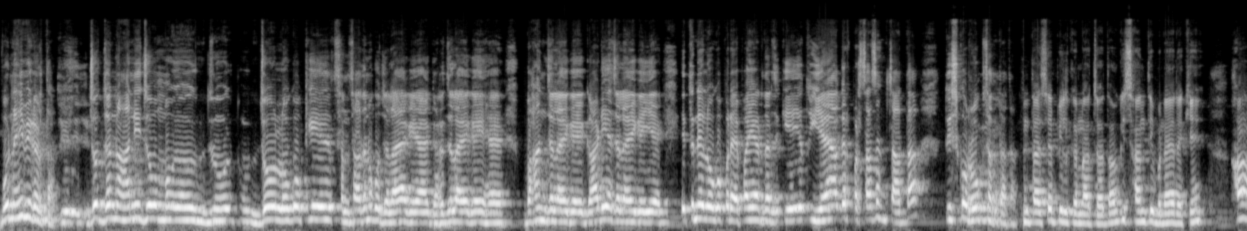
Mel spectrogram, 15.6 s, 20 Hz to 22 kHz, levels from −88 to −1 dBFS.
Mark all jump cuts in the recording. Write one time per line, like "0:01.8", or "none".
0:12.8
